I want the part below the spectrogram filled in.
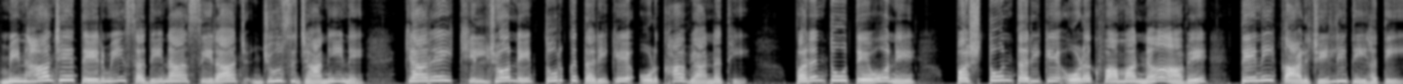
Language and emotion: Gujarati, neutral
